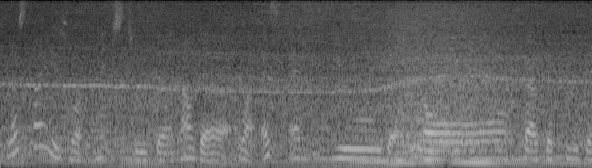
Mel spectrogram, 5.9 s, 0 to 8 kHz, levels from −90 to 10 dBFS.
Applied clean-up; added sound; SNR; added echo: none; Motorcycle; 1 dB; none.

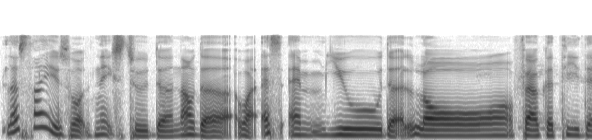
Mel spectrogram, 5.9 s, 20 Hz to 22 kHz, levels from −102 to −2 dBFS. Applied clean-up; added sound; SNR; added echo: none; none; none; none.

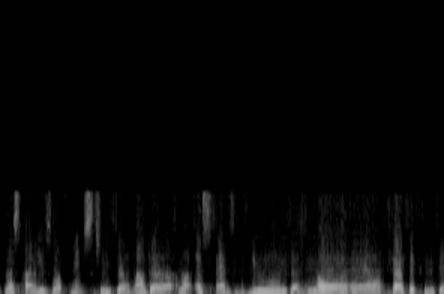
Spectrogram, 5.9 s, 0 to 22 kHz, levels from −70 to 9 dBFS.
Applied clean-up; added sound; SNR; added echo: neural separator model SepFormer DNS4.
